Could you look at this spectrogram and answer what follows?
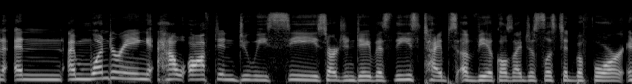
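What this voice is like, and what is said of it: Usual voice. Nothing is said of it.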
